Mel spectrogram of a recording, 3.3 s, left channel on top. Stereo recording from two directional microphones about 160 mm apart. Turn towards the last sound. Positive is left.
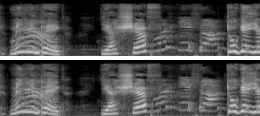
turn(degrees=0)  # may be behind; listen again after turning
